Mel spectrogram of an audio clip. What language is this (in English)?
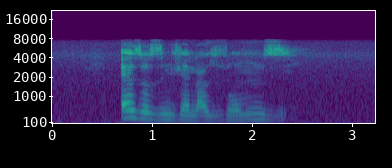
Xhosa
